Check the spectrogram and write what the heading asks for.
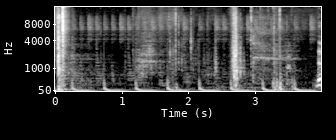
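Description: Hard plastic rear shell of an all-in-one computer handled and set down on a bench: a sharp plastic knock at the start, smaller clacks, and another sharp clack nearly three seconds in, over background music with a steady beat.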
